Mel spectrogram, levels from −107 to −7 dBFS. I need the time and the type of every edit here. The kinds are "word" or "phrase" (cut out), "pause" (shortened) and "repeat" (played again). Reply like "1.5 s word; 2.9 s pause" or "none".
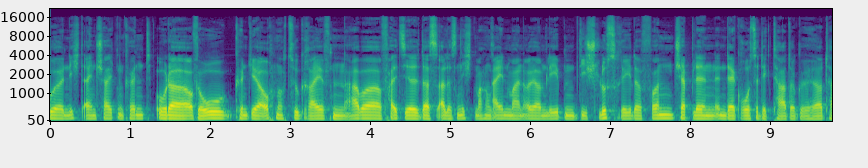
1.8 s word; 5.5 s phrase; 7.8 s word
